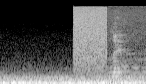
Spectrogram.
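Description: A steady low rumble, broken about a second in by a half-second burst of static hiss.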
